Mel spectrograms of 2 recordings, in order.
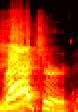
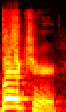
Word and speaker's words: Batcher: badger it's batcher my name is batcher not butcher i'm sorry but i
